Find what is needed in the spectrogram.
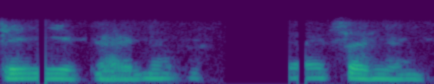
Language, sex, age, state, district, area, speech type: Marathi, male, 30-45, Maharashtra, Nagpur, rural, conversation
